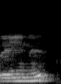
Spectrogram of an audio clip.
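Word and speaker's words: reign: ரெயின் ஒரே meaning இல்ல, ஒரே உச்சரிப்பு தான்.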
